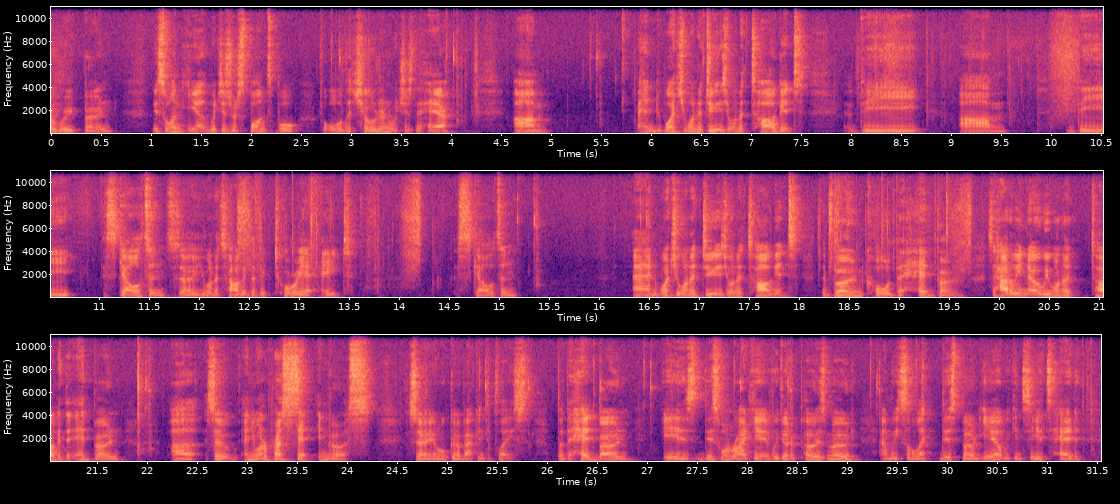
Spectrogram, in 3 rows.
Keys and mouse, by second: 2.8 click, 3.1 g, 6.5-15.5 drag, 16.5-20.0 drag, 21.8 click, 25.2 click, 26.4 click, 27.8 click, 29.7 click.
